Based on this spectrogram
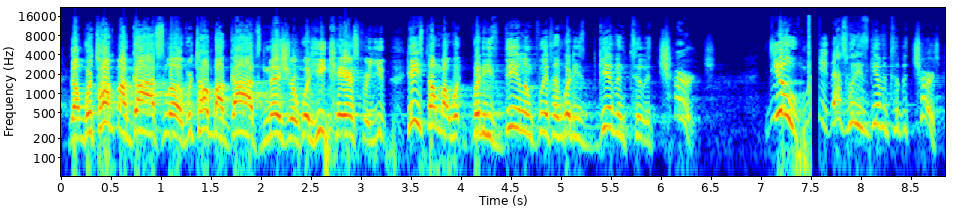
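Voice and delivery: high, loud, insistent proclamation; full-force preaching. Real, not acted. Preacher declaring God's love to the church, high and loud. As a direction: hammer each phrase out to the crowd.

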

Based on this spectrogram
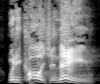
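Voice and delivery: loud, emphatic repeat; forceful shout falling on the last word; preacher's outburst. Real, not acted. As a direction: belt it out to the congregation.

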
